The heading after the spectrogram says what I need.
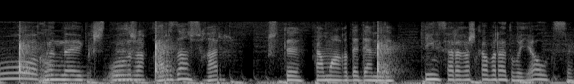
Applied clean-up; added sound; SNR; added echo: none; Clapping; 5 dB; none.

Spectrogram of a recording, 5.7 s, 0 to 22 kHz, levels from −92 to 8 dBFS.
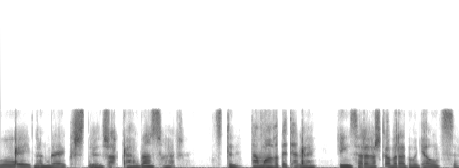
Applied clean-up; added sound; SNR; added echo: neural diffusion model UNIVERSE++.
